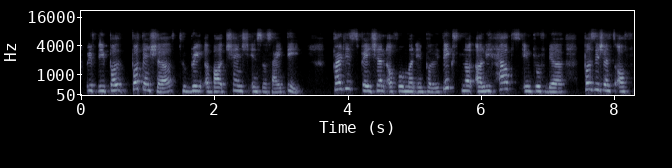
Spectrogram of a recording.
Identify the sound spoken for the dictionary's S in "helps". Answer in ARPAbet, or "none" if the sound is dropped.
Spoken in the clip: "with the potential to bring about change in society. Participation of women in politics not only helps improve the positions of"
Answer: S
